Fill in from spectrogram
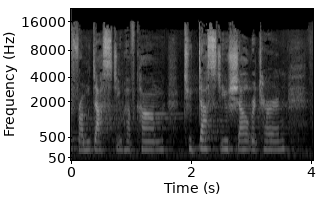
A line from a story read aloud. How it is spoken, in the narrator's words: The whispers of Ash Wednesday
